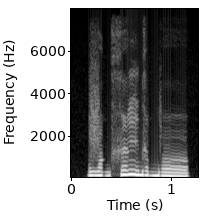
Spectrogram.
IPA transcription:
v ɔ ɡ x ɵ ŋ ɡ ɵ b o

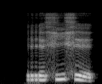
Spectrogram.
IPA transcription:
r e x i x e

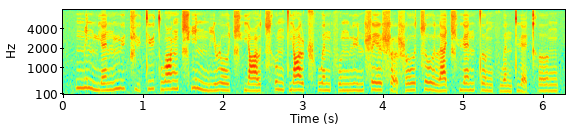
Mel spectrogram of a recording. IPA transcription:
m i˥˩ n m j ɛ˧˥ n m y˥ t͡ɕ y̰˨˩ t̪ y˥˩ t̪ w ɑ˥ ŋ t͡ɕʰ i˥˩ n m i˧˥ ɻ o˧˥ ʊ̯ t͡ɕʰ j ɑ˧˥ ʊ̯ t͡sʰ ʊ˥˧ ŋ t̪ j ɑ˥˧ ʊ̯ ʈ͡ʂʰ w ə˥˩ n f ʊ˥ ŋ l y˧˥ n ʂ e˥ ɪ̯ ʂ ɤ̰˨˩ ʂ o˥ ʊ̯ t͡s o˥˩ ʊ̯ l ä˥ t͡ɕʰ ɥ ɛ˥ n t̪ ɤ˥˩ ŋ f w ə˧˥ n t̪ ɥ ɛ̰˨˩ kʰ ɤ˥ ŋ

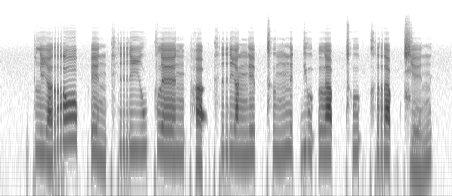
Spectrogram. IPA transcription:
p l i˩˦ a̯ r ɔː˥˩ p̚ ʔ e˨˩ n kʰ r iː˦˥ w k l ɛː˧ ŋ pʰ a˨˩ ʔ kʰ r i˧ a̯ ŋ eː˦˥ p̚ tʰ ɯ˦˥ ŋ n e˥˩ k̚ j u˥˩ ʔ l a˦˥ p̚ tʰ u˦˥ ʔ kʰ r a˦˥ p̚ t͡ɕ e˩˦ n

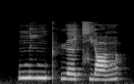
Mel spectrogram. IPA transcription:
n̪ i˦ ŋ pʰ ɥ ɛ˨˦ t͡ɕ j ɑ˨˦ ŋ

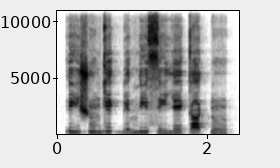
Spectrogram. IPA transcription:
ɾ i˦˨ ʃ ũ˦ ɡ e˦ ɡ͡b ɪ˨ n i˦ s i˨ j e˦ ɡ a˦ k͡p ũ˦˨

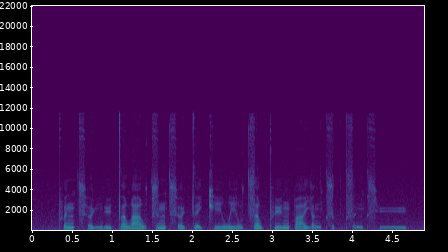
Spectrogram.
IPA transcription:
pʰ ɵ˥ n t͡sʰ ɵ˨˩ ɥ ŋ yː˧ t̪ ɐ˥ w aː˨˧ w t͡s ɵ˥ n t͡sʰ ɵ˨ ɥ t̪ e˨˩ j kʰ iː˧ w iː˧ w t͡s ɐ˥ w pʰ yː˥ ŋ p aː˨ j ɐ˨˩ ŋ t͡s ʊ˧ k̚ t͡s ɐ˨˩ ŋ t͡sʰ yː˨

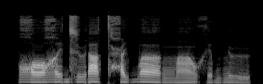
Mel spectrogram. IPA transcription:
ʁ o ʁ i d͡z ʉ ɾ a t ħ i b ɐː ŋ͡m ãː o̯ x e b n ʉ

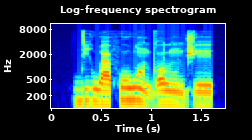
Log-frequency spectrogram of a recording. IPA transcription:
d i˦ w a˧ f o˦ w ɔ̃˦˨ d ɔ˨˦ l ũ˧ d͡ʒ e˧

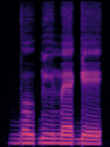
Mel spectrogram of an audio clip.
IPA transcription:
b o u̯ ɓ ĩ m ɛ ɠ e

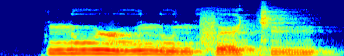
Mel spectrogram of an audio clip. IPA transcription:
n u˧ ɹ u˧˥ n u˨˩ n f əː˨˩ c ɨ˨˩˨

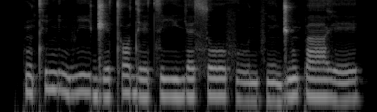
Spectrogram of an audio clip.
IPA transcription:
kʷ ĩ˨ tʰ i˦ ŋ i˨ ŋ β iː˦˨ d͡ʒ e˨ tʰ ɔ˦ d eː˨ t͡s iː˨ j ɛ˦ s oː˦ f uː˨ n f ĩ˨ d͡ʒ ũ˦ p aː˦ ɣ e˨˦

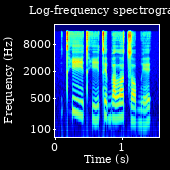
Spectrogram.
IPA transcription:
t̪ʰ iː˥˧ t̪ʰ i˨˩˦ t̪ ɪ˥˧ b ɪ˥˧ lˠ ʊ˦˥ t͡s ɔ˨ b ɪ˨˩˦

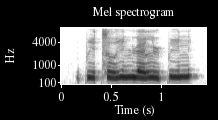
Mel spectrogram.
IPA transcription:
p i˧˥ t͡s ɹ̩˧˥ i˧˥ n̪ ɥ ɛ˧˥ l y˧˥ p i˥ n

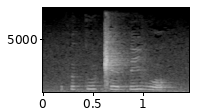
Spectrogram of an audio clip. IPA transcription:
θ ɯ k u ǁ e θ i v o

